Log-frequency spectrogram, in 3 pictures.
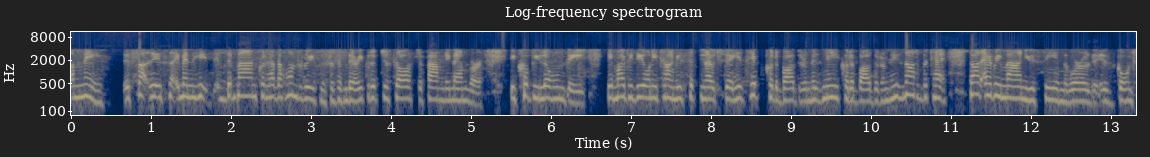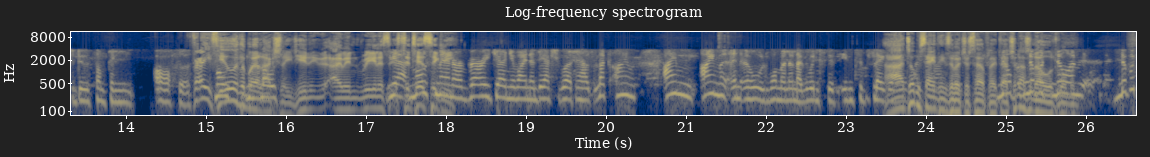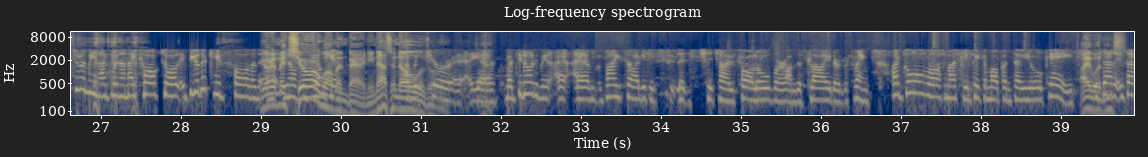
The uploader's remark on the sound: Opens the phone lines, inviting a diverse range of opinions.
